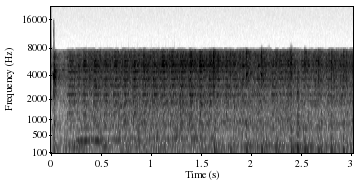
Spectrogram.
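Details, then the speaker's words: Isetta high-compression engine with dynastart, after new HD electronic charge/starting relay, rewired connections and 600 CCA battery: starter cranks briskly with strong even pulses and fires without hesitation; starting problem fixed. "but now it really cranks i'll demonstrate it for you here so turn the key charge light comes on"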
